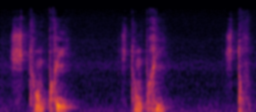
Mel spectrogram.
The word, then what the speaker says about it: je t'en prie: It's what's happening when je t'en prie is pronounced je t'en prie.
